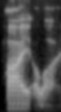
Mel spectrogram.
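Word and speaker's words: jai alai: It's two words. J-A-I-A-L-A-I. High a lie.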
